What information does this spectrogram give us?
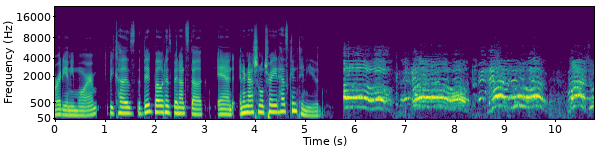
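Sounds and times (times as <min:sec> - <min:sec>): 
speech: 0:00.0 - 0:05.9
tugboat crew cheering and shouting: 0:05.8 - 0:10.7.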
